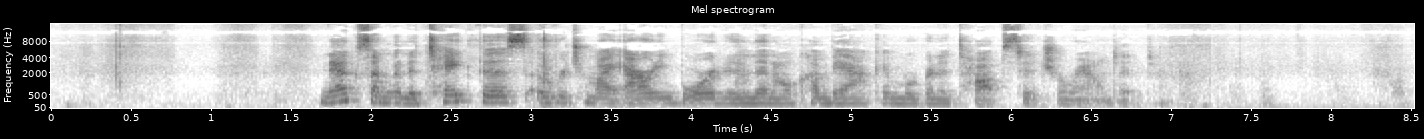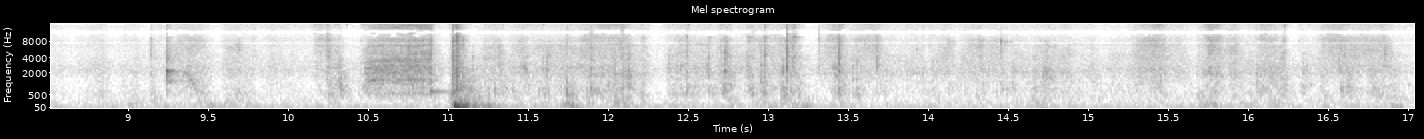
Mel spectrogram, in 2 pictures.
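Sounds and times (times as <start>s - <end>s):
knocks and rustles of handling: 6.9s - 10.3s, 11.0s - 17.0s.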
